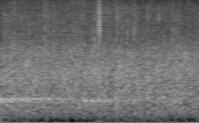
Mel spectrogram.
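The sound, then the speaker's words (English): Hands clap together in a church as the audience applauds, a dense, steady patter of many claps that holds at an even loudness from start to end, with no voices rising above it. “If you're excited, clap your hands for the Lord.”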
